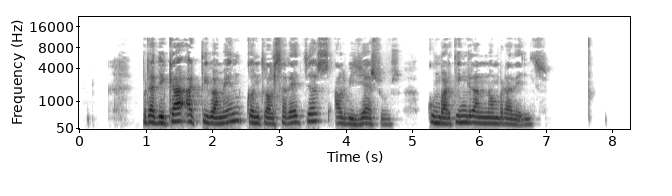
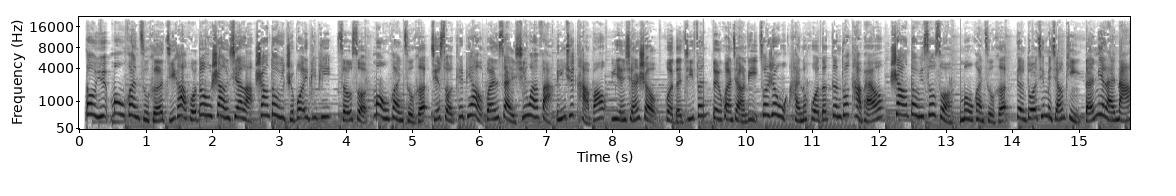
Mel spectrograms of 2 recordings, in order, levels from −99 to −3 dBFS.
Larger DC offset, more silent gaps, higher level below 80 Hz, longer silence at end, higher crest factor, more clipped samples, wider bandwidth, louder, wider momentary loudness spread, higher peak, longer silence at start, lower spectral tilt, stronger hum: neither; neither; second, -66 dBFS vs -40 dBFS; first, 1.3 s vs 0 s; first, 22 dB vs 14 dB; neither; second, 11.5 kHz vs over 20 kHz; second, -23 LUFS vs -15 LUFS; first, 19 LU vs 4 LU; about the same, -2 dBFS vs 0 dBFS; first, 0.95 s vs 0.1 s; first, -5 dB/octave vs -3 dB/octave; neither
